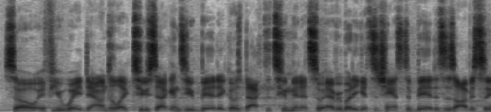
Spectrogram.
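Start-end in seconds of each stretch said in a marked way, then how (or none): none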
